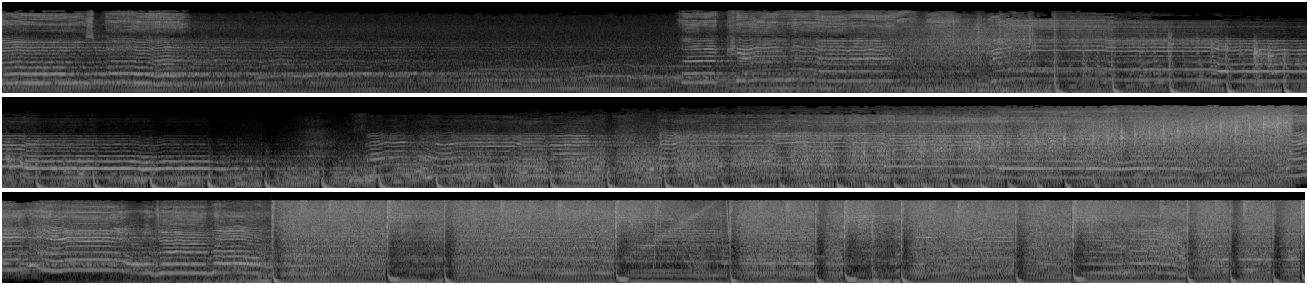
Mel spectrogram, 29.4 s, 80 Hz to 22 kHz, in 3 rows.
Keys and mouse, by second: 0.6 click, 1.7 alt+click, 2.1 alt+click, 3.5 click, 5.9 click, 7.0 click, 8.7 click, 13.0 click, 13.6 click, 14.1 click, 14.9 click, 15.5 click, 16.2 click, 18.0 space, 19.1 click, 19.3 Delete, 20.7 click, 23.5 click, 24.1 click, 24.8 click, 25.8 click.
